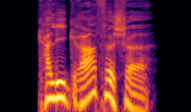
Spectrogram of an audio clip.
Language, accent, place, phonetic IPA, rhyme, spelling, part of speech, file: German, Germany, Berlin, [kaliˈɡʁaːfɪʃə], -aːfɪʃə, kalligraphische, adjective, De-kalligraphische.ogg
- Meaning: inflection of kalligraphisch: 1. strong/mixed nominative/accusative feminine singular 2. strong nominative/accusative plural 3. weak nominative all-gender singular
